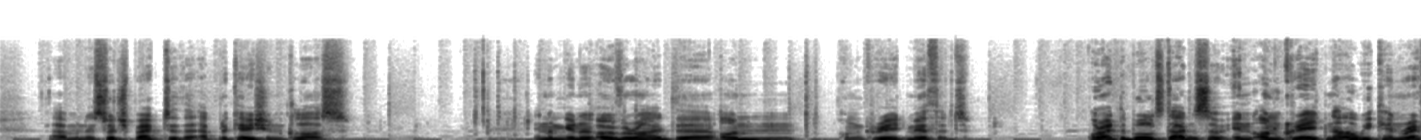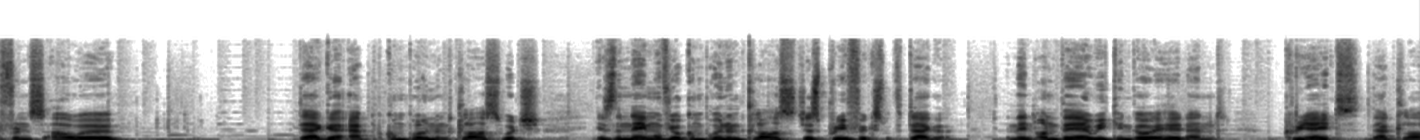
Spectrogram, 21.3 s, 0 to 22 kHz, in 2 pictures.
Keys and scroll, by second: 6.2 Return, 13.4 Return, 20.3 Return.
